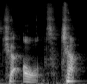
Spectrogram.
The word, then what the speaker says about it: Cha'alt: Chalt.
